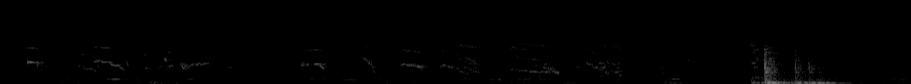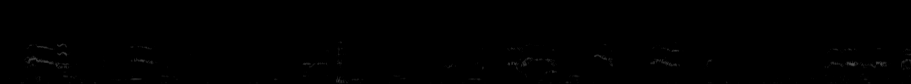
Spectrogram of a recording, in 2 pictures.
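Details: Shih Tzu puppies whimpering and squeaking indoors, thin high whines rising and falling in quick irregular bursts throughout, with a person speaking softly and a loud thump near the middle.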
